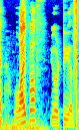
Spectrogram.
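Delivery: tears said like टीयर्स, very slowly; tears as teers. Shown as a demonstration. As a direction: drag it out so tears clearly rhymes with here. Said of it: "टीयर्स मत पढ़ देना". (tears को टीयर्स बोलिए, बहुत धीरे)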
